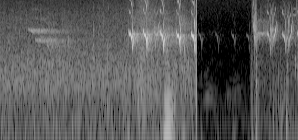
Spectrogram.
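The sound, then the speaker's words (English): A female wild bird takes off with a brief burst of fluttering wingbeats, mixed with a quick series of sharp, high chirps, then a short pause before more chirps follow. “Around, it just took off.”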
